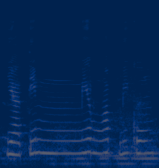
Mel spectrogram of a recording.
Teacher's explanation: Setelah itu pada bacaan yatim mir rabbikum ada bacaan idgham bi gunnah, ada tanwin bertemu dengan mim. Cara baca idgham dengan memasukkan tanwin ke dalam mim sehingga bunyi tanwin hilang berganti dengan mim. Pada mir rabbikum terdapat bacaan idgham bila gunnah, yaitu nun sukun bertemu dengan ra.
